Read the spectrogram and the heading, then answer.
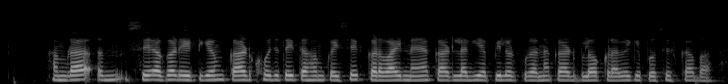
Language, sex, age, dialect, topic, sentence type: Magahi, female, 31-35, Western, banking, question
